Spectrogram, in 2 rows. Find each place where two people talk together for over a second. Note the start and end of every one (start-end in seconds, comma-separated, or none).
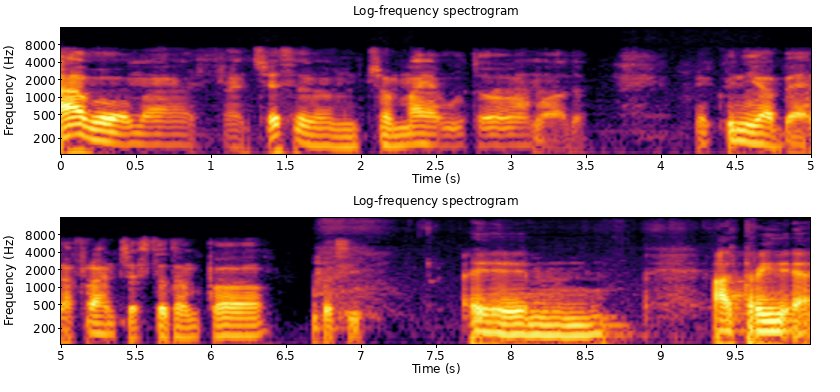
none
